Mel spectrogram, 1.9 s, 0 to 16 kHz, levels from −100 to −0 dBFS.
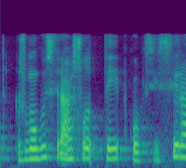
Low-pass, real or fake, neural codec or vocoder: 7.2 kHz; fake; codec, 16 kHz, 6 kbps, DAC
